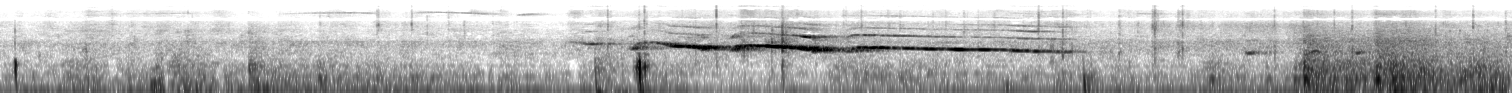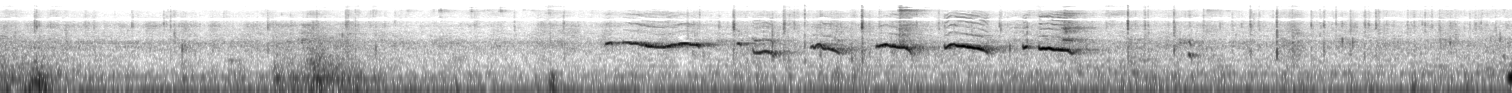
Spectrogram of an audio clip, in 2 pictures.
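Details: Six-week-old Miniature Schnauzer puppies from the Joy/Kaiser litter, bred in Mission, British Columbia, playing with their mother indoors. Two brief bursts of high, falling whines, the second a run of four short descending whimpers, with quiet gaps between and a low steady hum.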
